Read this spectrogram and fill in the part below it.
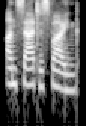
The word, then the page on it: Unsatisfying: Indian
